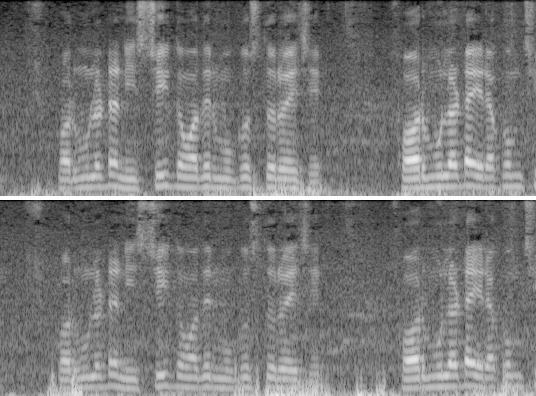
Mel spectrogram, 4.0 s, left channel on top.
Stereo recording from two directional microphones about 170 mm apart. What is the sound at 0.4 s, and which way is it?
Speech, 45° left (ahead or behind).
